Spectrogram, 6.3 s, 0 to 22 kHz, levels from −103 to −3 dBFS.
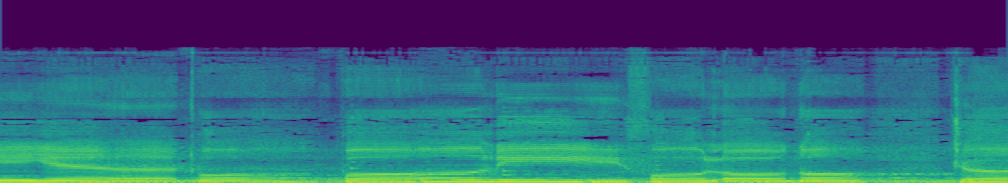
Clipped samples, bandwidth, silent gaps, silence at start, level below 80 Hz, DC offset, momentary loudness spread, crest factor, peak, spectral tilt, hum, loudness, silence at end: under 0.1%; 16.5 kHz; none; 0 s; -48 dBFS; under 0.1%; 6 LU; 14 dB; -4 dBFS; -6 dB/octave; none; -18 LUFS; 0 s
